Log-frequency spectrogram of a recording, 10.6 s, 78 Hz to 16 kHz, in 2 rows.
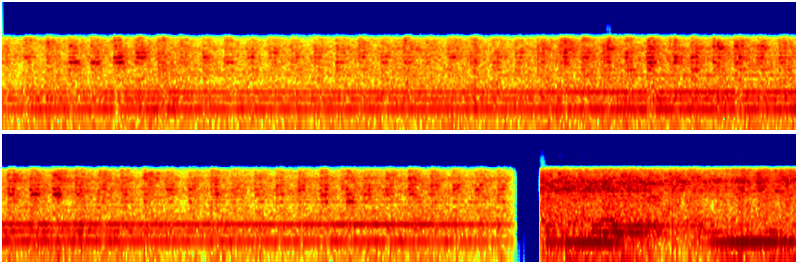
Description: VW Polo 1.2 3 cyl misfire. (Faulty coil pack)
